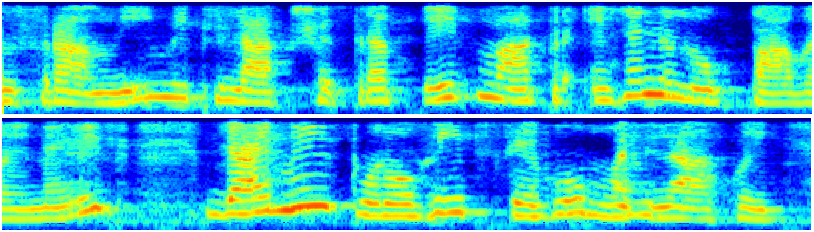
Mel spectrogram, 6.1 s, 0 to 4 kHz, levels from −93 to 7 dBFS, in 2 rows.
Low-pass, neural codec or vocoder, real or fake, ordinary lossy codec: 3.6 kHz; codec, 44.1 kHz, 2.6 kbps, SNAC; fake; none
